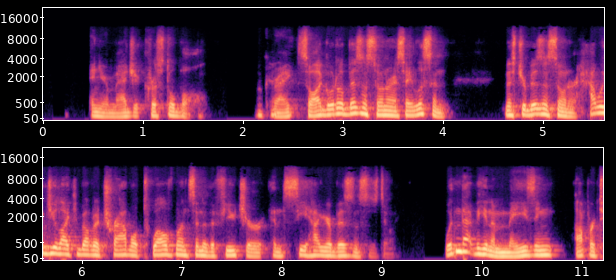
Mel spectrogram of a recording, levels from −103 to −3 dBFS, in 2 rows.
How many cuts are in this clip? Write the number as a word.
zero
